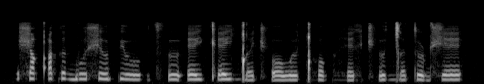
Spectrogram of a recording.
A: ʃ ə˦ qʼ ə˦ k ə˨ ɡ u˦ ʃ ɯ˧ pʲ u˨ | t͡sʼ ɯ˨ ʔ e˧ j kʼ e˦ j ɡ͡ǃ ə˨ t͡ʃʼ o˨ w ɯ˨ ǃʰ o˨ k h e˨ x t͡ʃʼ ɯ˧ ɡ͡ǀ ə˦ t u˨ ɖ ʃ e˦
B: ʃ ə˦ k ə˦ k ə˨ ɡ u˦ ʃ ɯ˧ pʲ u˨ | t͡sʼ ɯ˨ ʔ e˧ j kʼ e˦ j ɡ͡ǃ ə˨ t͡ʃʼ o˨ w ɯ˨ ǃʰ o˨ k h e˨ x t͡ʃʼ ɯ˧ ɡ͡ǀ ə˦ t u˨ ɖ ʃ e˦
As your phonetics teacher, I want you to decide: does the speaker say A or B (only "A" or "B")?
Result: A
